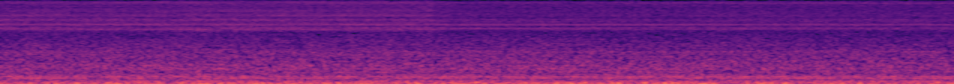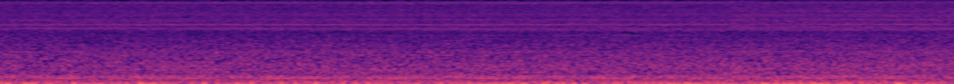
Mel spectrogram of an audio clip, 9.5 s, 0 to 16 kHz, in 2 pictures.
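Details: be quiet! Dark Rock Elite CPU air cooler under 3DMark stress load: soft, even whoosh of air with a faint steady hum and no rattle or ticking; normal fan noise under load.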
